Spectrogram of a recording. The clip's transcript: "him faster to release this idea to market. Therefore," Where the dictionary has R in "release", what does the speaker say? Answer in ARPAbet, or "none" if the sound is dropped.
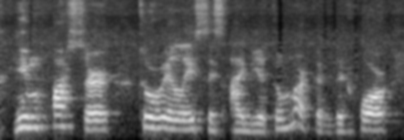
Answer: R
